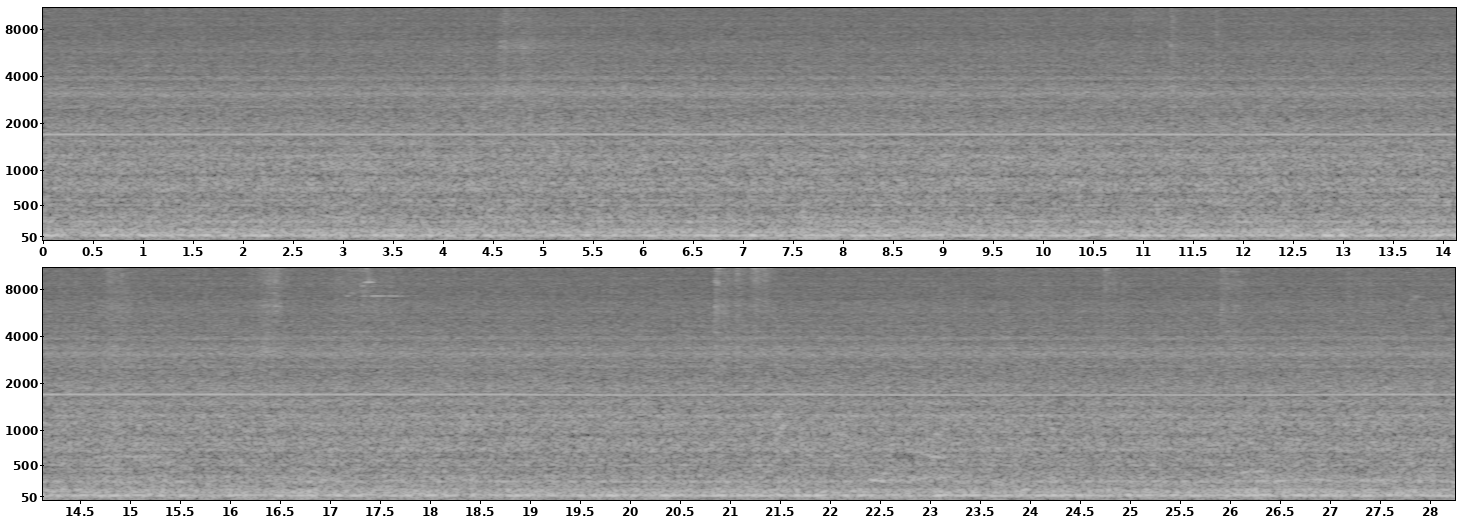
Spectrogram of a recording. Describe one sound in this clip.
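Laser blasts and clashes from a video game play faintly through a television.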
